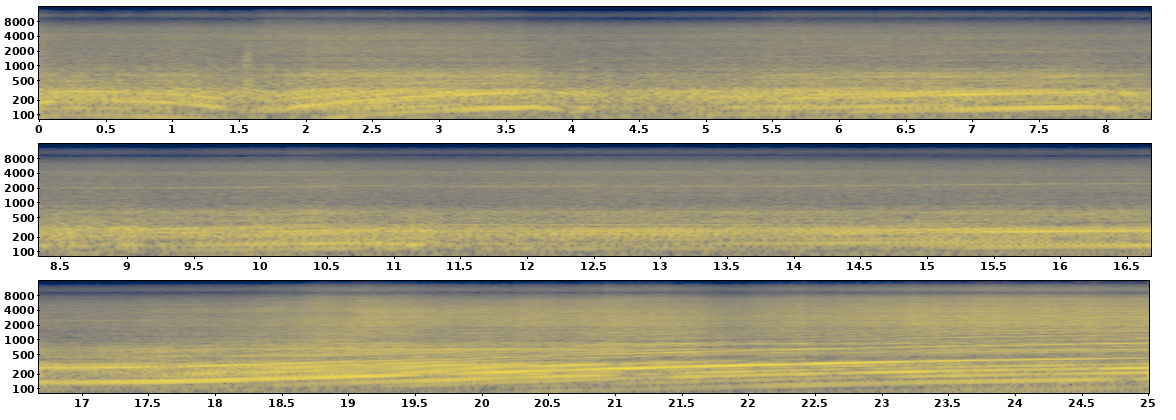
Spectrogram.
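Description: A car engine fitted with an MSD intake manifold and throttle body revs repeatedly on a dyno, the pitch sweeping up and down through loud, sustained pulls, with no voices.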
